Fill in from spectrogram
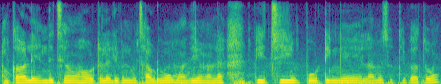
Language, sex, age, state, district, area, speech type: Tamil, female, 18-30, Tamil Nadu, Thoothukudi, rural, spontaneous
